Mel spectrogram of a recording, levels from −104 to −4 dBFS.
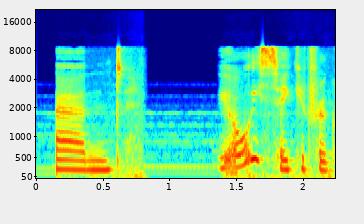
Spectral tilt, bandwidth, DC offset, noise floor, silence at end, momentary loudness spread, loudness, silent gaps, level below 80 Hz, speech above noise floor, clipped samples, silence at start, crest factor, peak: -3 dB/octave; 9.4 kHz; under 0.1%; -46 dBFS; 0 s; 13 LU; -21 LUFS; none; -46 dBFS; 24 dB; under 0.1%; 0.15 s; 18 dB; -4 dBFS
